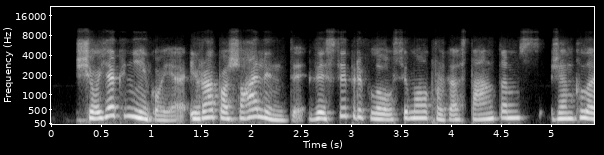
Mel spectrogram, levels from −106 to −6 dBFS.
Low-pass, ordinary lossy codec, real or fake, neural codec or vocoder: 7.2 kHz; Opus, 16 kbps; fake; codec, 16 kHz, 4 kbps, X-Codec, HuBERT features, trained on LibriSpeech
